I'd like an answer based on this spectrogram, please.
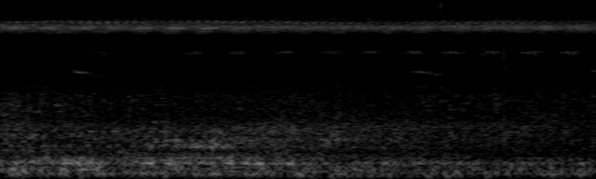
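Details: Crickets near Monmouth Park Racetrack, New Jersey, in September: a high steady trill with a few sparse chirps, partly masked by louder low-frequency background noise.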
